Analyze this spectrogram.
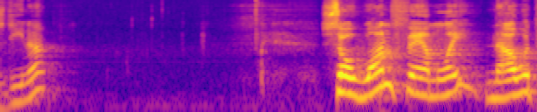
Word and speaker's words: Dinah: You would say Dinah. Her actual name is actually Dinah, so I'll be using that pronunciation. It's Dinah.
